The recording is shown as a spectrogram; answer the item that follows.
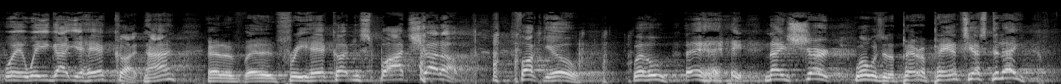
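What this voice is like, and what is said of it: Slow drunken New Orleans drawl. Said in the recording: “New Orleans accent. It's just sort of a slow guy from Brooklyn with a drawl who's just drunk”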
